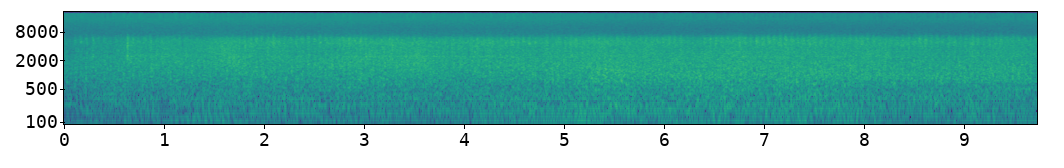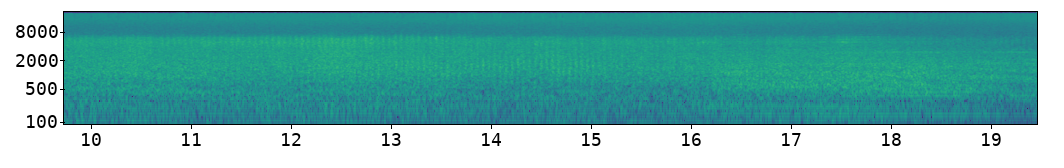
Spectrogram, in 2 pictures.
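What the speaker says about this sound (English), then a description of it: "Here, US Black Hawk and Chinook helicopters are landing Dutch and American forces." US Black Hawk and Chinook helicopters land troops during a military exercise. Their broad, steady rotor and engine roar carries wind-blown noise and holds at an even level for the whole stretch, with no voices over it.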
